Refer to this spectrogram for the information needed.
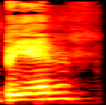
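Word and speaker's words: Biehn: Okay, so it's got Brittany Murphy as Jodie Markin, Jay Moore as Leonard Marston, Gabriel Mann as Kenny Ascot, Michael Bain. Is that how you say his name? Is it Bain? – Bien, Michael Bien. – Oh, Bien.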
